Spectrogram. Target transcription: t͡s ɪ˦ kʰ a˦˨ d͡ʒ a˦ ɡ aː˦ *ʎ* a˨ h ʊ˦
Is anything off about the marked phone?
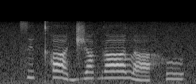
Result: yes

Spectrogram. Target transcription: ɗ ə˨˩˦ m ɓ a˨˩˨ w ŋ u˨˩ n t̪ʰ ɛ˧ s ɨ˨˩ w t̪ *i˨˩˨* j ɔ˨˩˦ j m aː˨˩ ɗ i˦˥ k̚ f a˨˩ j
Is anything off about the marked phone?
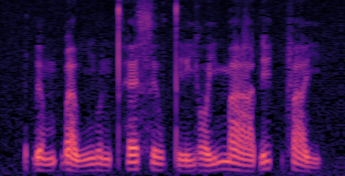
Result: no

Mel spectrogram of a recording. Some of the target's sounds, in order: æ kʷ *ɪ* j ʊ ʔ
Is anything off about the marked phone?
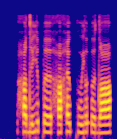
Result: yes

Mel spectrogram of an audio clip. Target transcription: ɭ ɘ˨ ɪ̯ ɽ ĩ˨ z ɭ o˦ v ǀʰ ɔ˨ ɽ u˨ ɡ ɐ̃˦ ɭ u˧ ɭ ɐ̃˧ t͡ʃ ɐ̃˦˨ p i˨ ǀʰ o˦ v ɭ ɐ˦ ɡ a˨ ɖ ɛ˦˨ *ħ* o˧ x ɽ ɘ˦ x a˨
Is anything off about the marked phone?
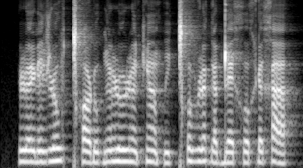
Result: yes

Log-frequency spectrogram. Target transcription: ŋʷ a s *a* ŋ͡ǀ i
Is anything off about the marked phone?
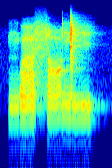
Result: yes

